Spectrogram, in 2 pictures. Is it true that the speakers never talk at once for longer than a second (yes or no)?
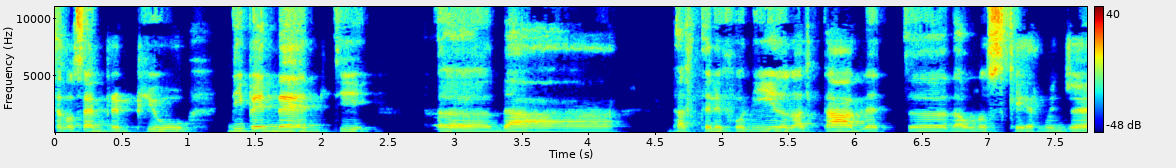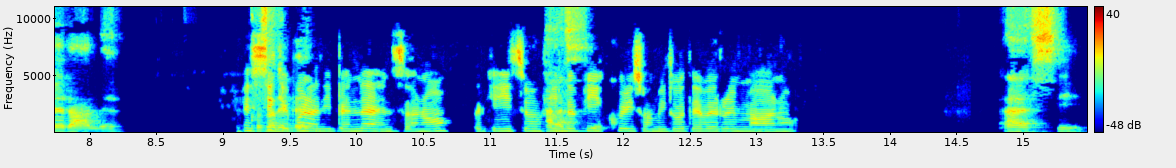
yes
